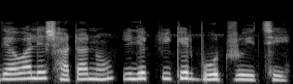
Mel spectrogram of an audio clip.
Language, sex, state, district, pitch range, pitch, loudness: Bengali, female, West Bengal, Cooch Behar, 225-270 Hz, 245 Hz, -15 LUFS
